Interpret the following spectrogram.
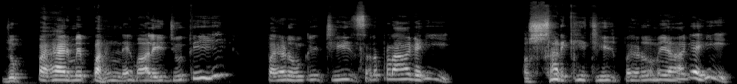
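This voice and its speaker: Slow, husky man preaching a fable. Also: high-pitched. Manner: repeats phrases and asks the audience rhetorical questions; drawn-out, storytelling delivery. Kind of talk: moral sermon told as a folk fable.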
